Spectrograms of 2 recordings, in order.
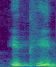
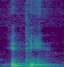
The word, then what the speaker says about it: ethene: लेकिन प्रोनाउंसिएशन क्या करते हैं इसका? इथीन। क्या पढ़ते हैं इसको? इथीन। ETHENE।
